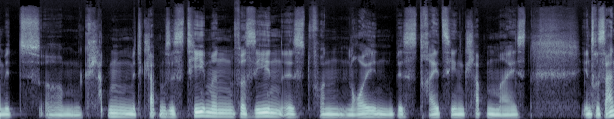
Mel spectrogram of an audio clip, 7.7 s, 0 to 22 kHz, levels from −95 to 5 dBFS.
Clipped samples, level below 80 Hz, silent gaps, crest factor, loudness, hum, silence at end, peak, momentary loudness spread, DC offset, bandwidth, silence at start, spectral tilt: under 0.1%; -50 dBFS; none; 18 dB; -21 LUFS; none; 0 s; -2 dBFS; 9 LU; under 0.1%; 18 kHz; 0 s; -5 dB/octave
